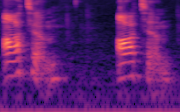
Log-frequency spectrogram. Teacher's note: another a sound we have is this one in autumn autumn autumn has this sort of ah sound ah it's not quite an O sound it's like aw almost ah ah so autumn autumn a common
